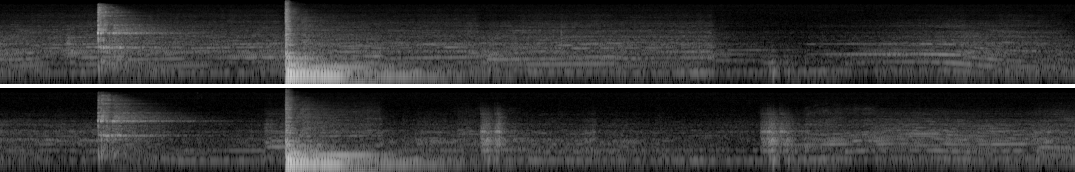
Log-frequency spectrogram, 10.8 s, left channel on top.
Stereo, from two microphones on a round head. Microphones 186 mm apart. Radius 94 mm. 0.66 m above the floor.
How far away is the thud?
About 1.0 m.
